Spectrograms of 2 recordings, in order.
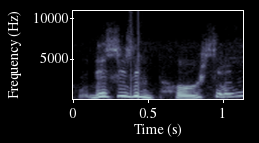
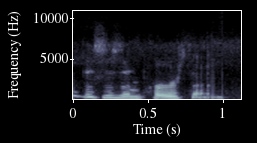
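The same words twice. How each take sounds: First: "This is in person?" asked with a high surprised rise on person; disbelieving, rising at the end; surprised question. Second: Said in the usual way. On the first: Real, not acted. Disbelief at American abroad.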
